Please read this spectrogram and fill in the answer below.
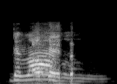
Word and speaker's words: Dolezal: It's pronounced Rachel Delazo.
